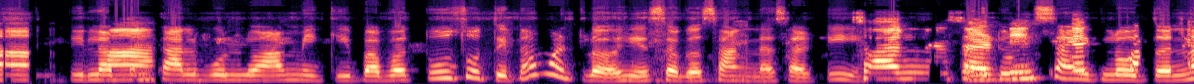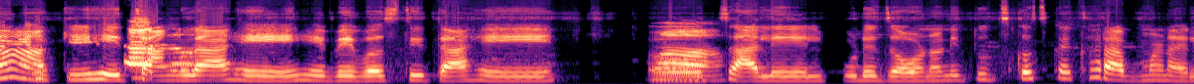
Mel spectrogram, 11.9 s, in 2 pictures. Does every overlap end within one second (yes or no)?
no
